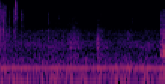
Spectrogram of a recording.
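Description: Quiet room with a steady low hum and a couple of faint clicks just after the start.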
